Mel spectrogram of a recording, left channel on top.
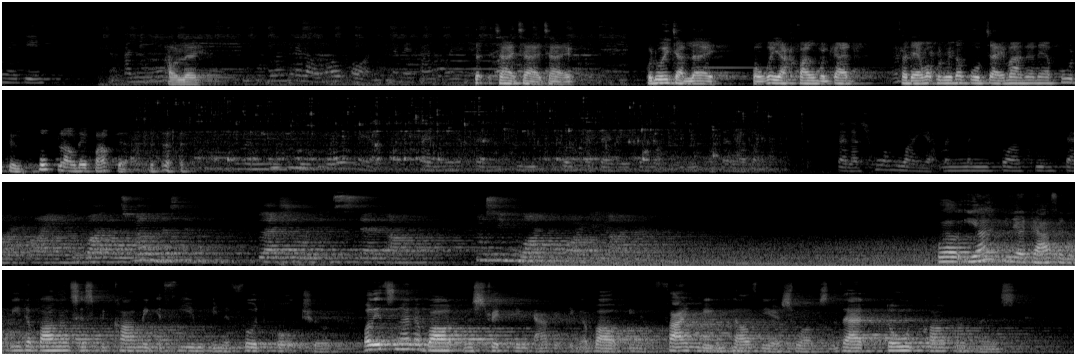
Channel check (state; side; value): different; both; correlation 0.00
